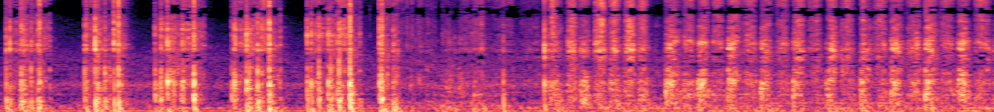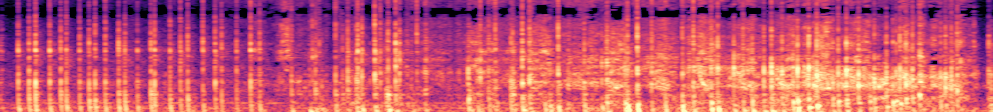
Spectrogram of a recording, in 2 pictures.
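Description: A small, hollow, printed orange-red cardboard CBD gummies box is handled open and closed, then tapped and scratched fast with long painted acrylic nails. Dry, irregular scratches and hollow taps come in quick bursts, growing denser and louder toward the end. A fan runs steadily in the background.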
